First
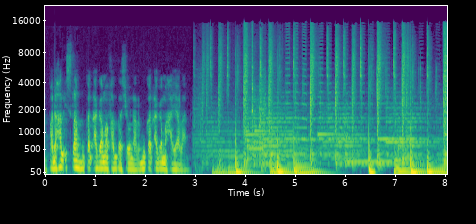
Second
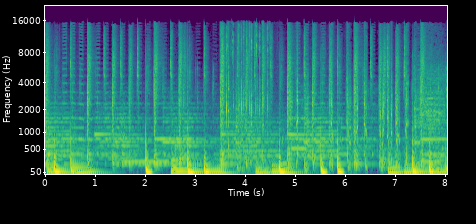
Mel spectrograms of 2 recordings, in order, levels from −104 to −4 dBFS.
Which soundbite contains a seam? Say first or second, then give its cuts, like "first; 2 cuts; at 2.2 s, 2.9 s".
first; 1 cut; at 2.9 s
